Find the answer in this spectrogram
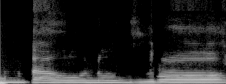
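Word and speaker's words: عُذْرًا أَوْ نُذْرًا: Oke, tapi ron ke au-nya jangan putus. Jangan ron. Au. Sambung. Ron. Au. Ayo. Uzron au nuzra. Udah bagus, tapi masih mutus-mutus. Ayo, bacanya lebih lembut lagi. Uzron au nuzra. Aku contohin satu kali ya. Nah, Ustazah. Uzron au nuzro. Jadi jangan putus-putus.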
